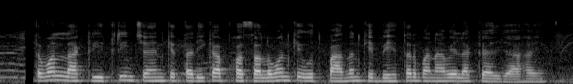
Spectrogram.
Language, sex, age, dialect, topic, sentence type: Magahi, male, 25-30, Western, agriculture, statement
